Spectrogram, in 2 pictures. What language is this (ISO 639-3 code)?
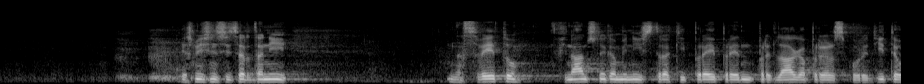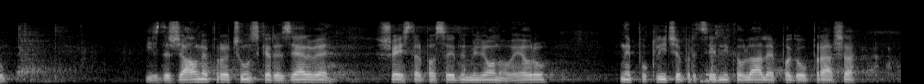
slv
